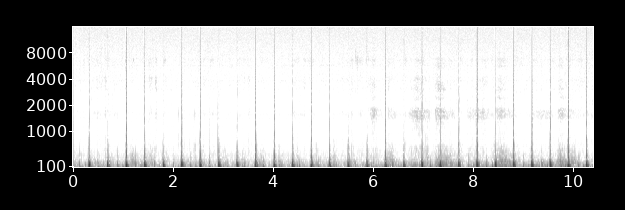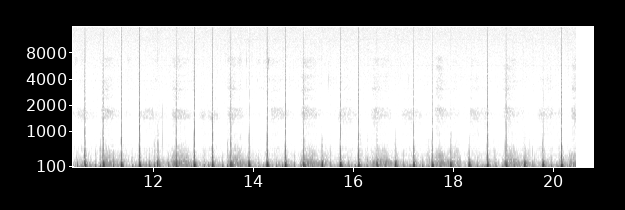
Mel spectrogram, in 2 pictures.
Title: 強めな運動負荷で暴れる心臓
